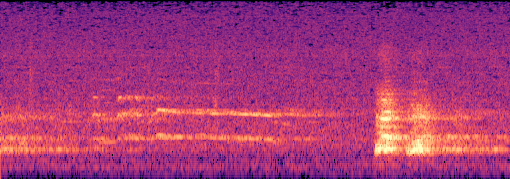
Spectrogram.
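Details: Night in Pyrga: a long, wavering tonal call fills the first seconds, then Rex the dog breaks in with two loud, quick harmonic barks.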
